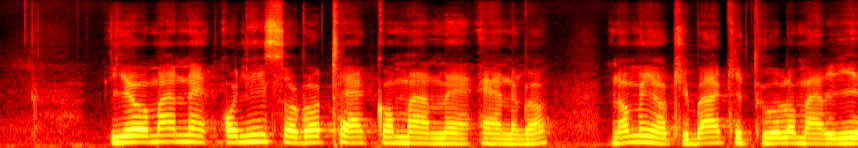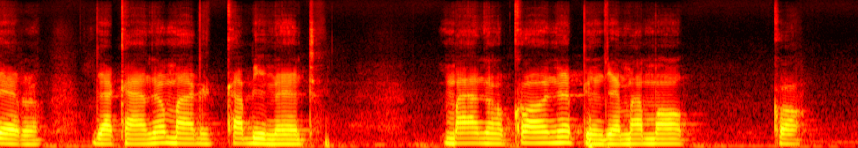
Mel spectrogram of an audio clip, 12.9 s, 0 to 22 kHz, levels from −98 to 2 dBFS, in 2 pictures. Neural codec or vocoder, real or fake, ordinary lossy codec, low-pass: codec, 44.1 kHz, 7.8 kbps, Pupu-Codec; fake; none; none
